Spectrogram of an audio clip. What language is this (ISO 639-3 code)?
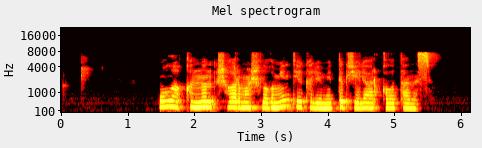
kaz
